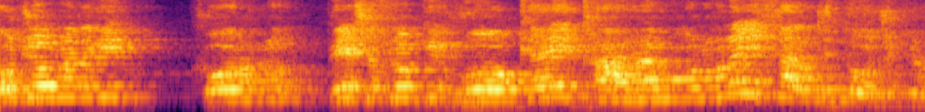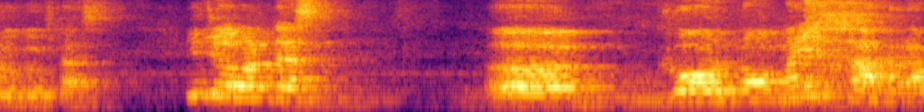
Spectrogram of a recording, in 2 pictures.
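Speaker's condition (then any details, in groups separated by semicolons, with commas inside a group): No condition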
